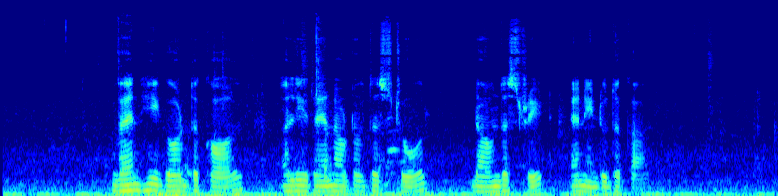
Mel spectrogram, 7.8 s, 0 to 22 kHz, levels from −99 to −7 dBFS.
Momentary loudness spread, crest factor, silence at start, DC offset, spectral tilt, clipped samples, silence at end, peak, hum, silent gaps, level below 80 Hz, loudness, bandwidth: 18 LU; 20 dB; 0.05 s; under 0.1%; -6 dB/octave; under 0.1%; 0 s; -32 dBFS; none; none; -60 dBFS; -52 LUFS; 15.5 kHz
